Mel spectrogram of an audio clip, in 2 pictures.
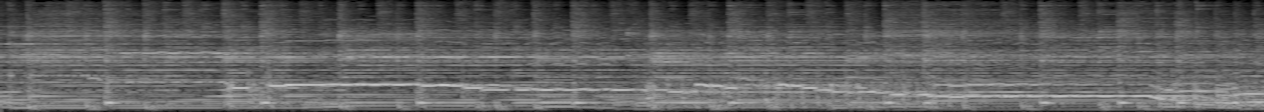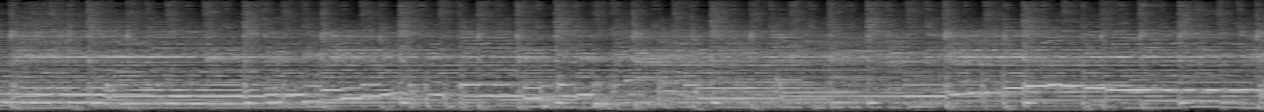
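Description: Electric guitar playing an improvised lead line, holding long notes and sliding and bending between them, over a slow soulful ballad backing track in F.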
